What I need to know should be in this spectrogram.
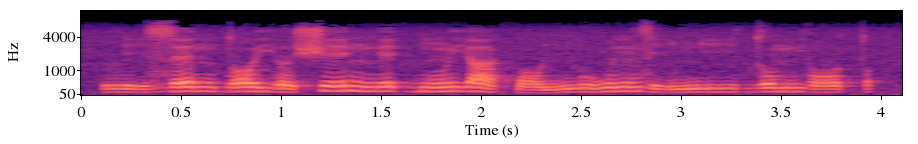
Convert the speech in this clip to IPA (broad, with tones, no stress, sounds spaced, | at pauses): l i˨ z ɛ˦ n d ɔ˧ j ə˨ ʃ e˦ ŋ e˧ ɡ͡b ũ˧ j a˦˨ k͡p ɔ˨ ɲ u˧ w ĩ˦ z i˨ ɲ iː˧ d o˦ m j ɔ˧ t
